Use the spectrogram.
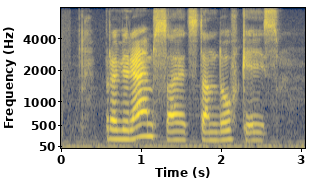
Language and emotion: Russian, neutral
